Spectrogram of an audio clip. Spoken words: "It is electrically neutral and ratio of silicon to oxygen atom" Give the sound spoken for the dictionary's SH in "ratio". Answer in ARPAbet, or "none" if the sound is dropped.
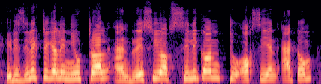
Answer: S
